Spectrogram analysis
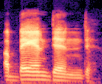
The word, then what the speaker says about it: abandoned: Okay, pronunciation-wise, abandoned. Abandoned. Okay. Don't add an extra syllable to the past tense ending.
